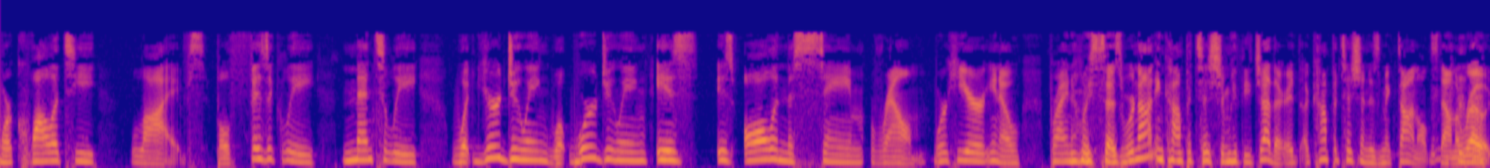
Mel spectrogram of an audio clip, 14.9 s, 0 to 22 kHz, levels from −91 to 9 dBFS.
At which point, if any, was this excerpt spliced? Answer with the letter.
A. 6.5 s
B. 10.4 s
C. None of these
A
